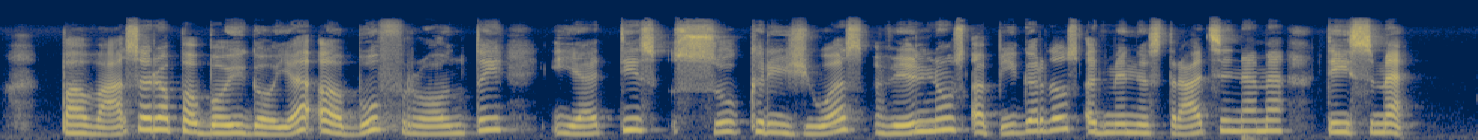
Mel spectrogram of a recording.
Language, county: Lithuanian, Kaunas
